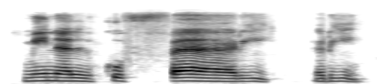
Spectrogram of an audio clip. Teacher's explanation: Ra here has a kasra. It is light.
